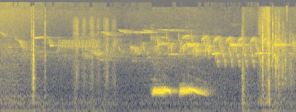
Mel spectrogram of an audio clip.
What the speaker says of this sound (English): Collared dove. A largest bird resembling a pigeon, lives in lifelong pairs near people.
